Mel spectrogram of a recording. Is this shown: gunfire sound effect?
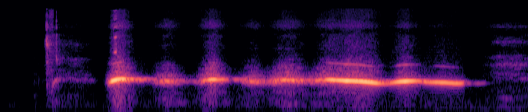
no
